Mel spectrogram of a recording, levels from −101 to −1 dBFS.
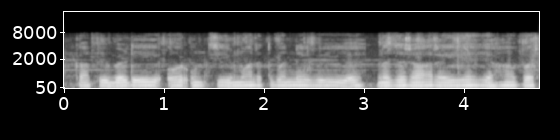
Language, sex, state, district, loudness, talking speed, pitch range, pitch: Marwari, male, Rajasthan, Nagaur, -16 LUFS, 175 wpm, 120-125 Hz, 125 Hz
